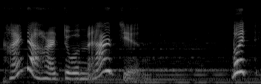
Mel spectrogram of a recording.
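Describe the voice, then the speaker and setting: A woman voicing a tiny, curious, outspoken childlike fairy companion in a video game, with a squeaky voice. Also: very animated, unhurried, pushed and bright, heavily acted. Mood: puzzled, curious. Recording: music behind the voice. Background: game music.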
